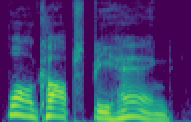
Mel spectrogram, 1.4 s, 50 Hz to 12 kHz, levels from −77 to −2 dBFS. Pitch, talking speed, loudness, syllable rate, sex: 150 Hz, 165 wpm, -18 LUFS, 3.9 syllables/s, male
